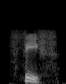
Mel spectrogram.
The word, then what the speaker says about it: fief: do with discipline anyways what's the word pronounced as Thief say it again Thief say it a different way Thief okay so the word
